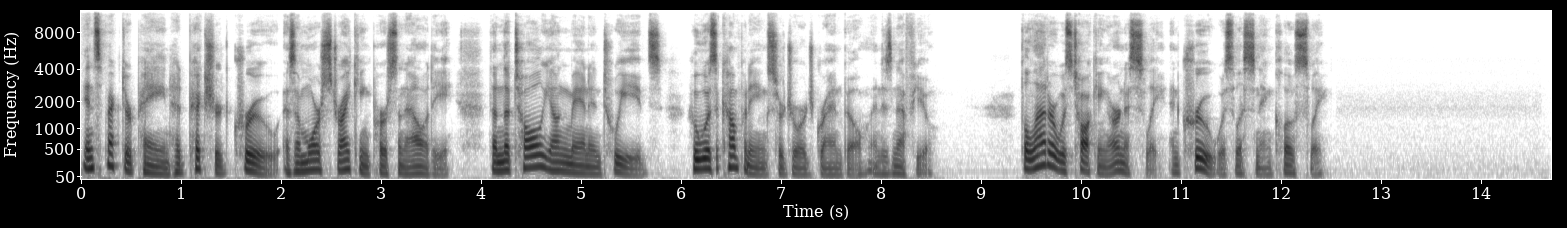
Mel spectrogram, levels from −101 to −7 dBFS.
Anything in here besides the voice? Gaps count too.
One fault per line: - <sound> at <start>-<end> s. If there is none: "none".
none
